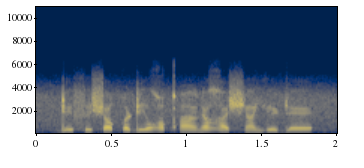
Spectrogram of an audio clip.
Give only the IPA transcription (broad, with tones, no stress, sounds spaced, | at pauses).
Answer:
ɖ e˨ f ɪ˦ ʃ o˦ qʷ i˦ ɖ iː˦ ʁʷ ɪ˦ qʼ ãː˦ ɳ ɐ˦ ʁ a˨ ʃ ã˦ j ɪː˨ ɖ ɛ˨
